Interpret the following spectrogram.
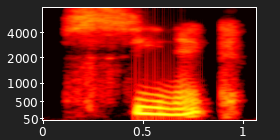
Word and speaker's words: scenic: so one more time it's Scenic so the C in here is very much silent right so the C is very much silent Scenic um and business so the I is quite silent as well so like business right business Scenic and this applies to the word say scene right a scene of something say Scenic scene um and then business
